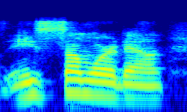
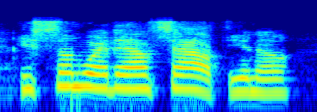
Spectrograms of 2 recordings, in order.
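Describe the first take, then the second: First: Said in the usual way. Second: High-pitched, louder attempt at a Boston accent. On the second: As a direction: put on a hammed-up Boston accent. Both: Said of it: "that's the best Boston accent I got".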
